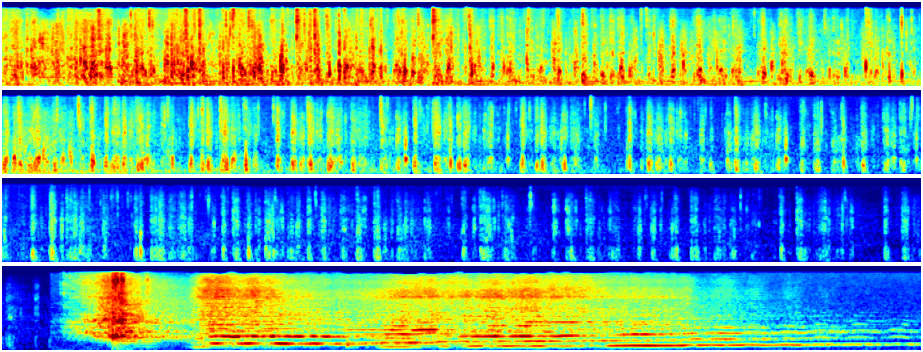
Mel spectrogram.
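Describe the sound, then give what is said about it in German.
Horses gallop in a dense, rapid clatter of hooves that gradually thins and fades, then gives way to a loud, sustained tonal sound near the end. “Wo sind Ihre Pferde? Wir müssen so schnell wie möglich zurück zum Eisvogel.”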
